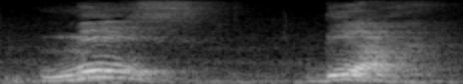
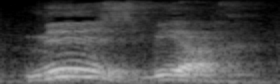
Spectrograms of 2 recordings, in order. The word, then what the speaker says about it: Mizbeach: The word for altar is, and I hope I do it justice, Mizbeach. That's how they pronounce it. Mizbeach. M-I-Z-B-E-A-C-H.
